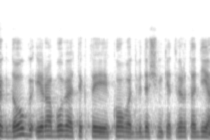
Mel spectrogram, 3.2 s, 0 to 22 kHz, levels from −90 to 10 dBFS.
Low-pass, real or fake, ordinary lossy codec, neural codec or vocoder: 7.2 kHz; real; Opus, 24 kbps; none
